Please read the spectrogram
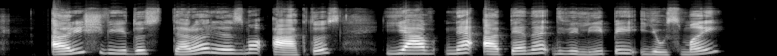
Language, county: Lithuanian, Klaipėda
